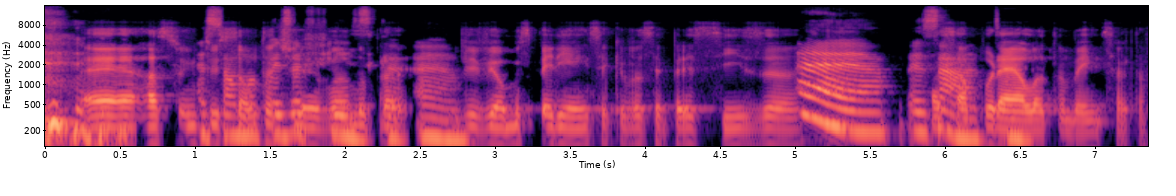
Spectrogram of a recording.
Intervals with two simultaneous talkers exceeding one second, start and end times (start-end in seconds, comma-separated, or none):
1.0-2.8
